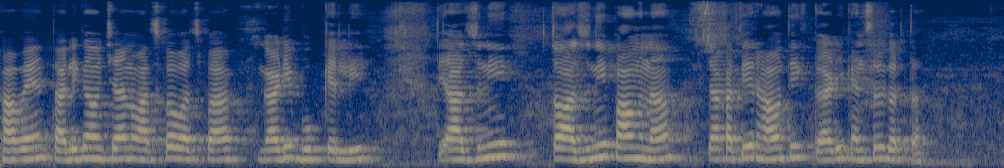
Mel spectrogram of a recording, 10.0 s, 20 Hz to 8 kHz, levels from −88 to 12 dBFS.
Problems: constant background noise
